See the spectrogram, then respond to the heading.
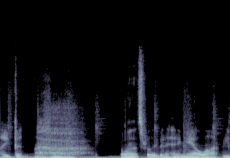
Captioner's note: sighs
